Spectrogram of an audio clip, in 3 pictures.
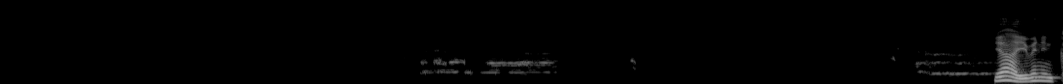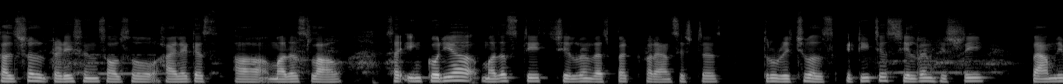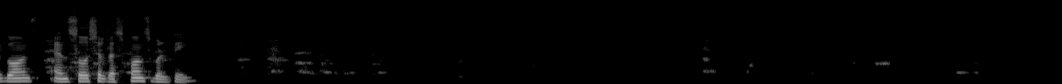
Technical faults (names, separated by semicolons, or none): none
